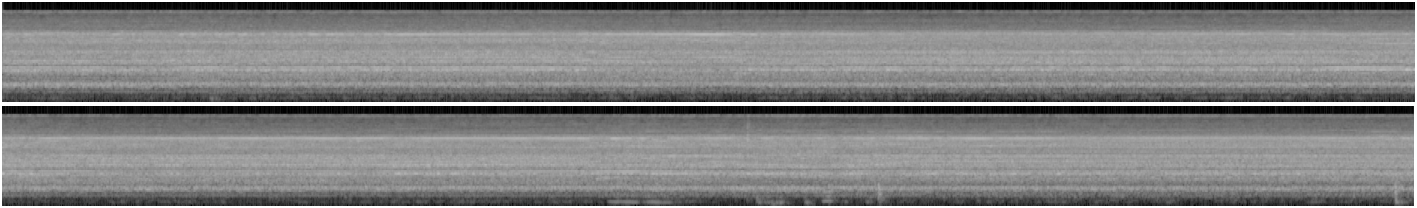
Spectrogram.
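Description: Handheld embossing heat gun running steadily, blowing hot air to melt embossing powder on stamped cardstock: a steady fan whir with a faint motor hum.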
